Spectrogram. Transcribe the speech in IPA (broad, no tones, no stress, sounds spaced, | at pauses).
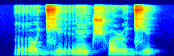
r ɔ d͡ʑ ɪ r ɛ̃ t͡ʃʰ ɔ ɭ ʊ d͡ʑ ɪ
